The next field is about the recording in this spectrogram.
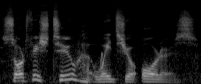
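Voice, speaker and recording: A man's voice: mid-range voice, sing-song, normal speed, gravelly, fairly bright tone, exaggerated voice. A man playing a frank, formal acting captain of a military squad in a video game. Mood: formal, approving. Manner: formal, straight-talking. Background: game music.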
